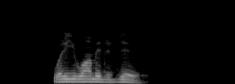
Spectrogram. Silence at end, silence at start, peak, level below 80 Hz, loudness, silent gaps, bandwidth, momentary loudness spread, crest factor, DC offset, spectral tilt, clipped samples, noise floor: 0.95 s; 0.55 s; -18 dBFS; -74 dBFS; -33 LUFS; none; 4.6 kHz; 10 LU; 18 dB; under 0.1%; -11.5 dB/octave; under 0.1%; -90 dBFS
